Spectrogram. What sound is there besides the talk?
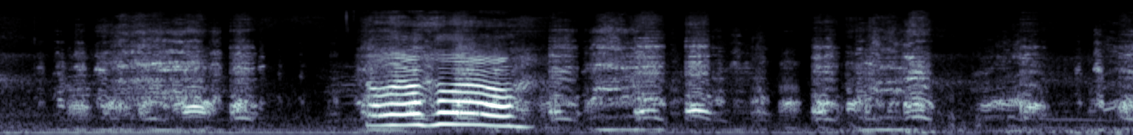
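geese honking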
